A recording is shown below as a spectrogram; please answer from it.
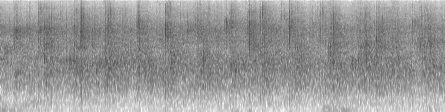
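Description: An audience at an awards ceremony in Morocco applauds an award recipient, a dense, sustained burst of clapping from a large crowd, loud and continuous without a break.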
